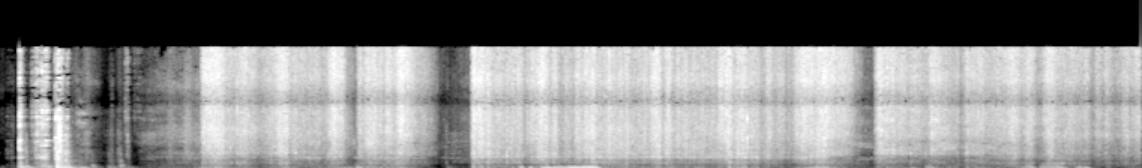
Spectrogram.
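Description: Plastic bin bags and bread packaging rustling and crinkling as they are rummaged through inside a dumpster, after a few knocks at the start. A brief low grunt comes about seven seconds in.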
